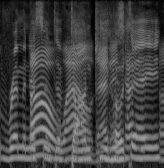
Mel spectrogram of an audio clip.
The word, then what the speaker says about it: Quixote: Well, here's the thing is that I think this is a great discussion to have because it is pronounced Don Quixote, but when weird Anglophone scholars use the word quixotic, they say quixotic, which to me might just be disrespectful of Spanish.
